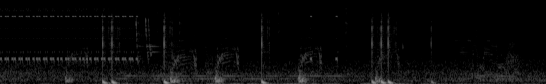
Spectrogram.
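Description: Heavy pieces thud and click into place one after another.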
